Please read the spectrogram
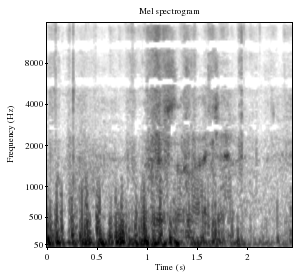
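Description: Quiet, indistinct talk, fading toward the end.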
